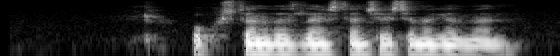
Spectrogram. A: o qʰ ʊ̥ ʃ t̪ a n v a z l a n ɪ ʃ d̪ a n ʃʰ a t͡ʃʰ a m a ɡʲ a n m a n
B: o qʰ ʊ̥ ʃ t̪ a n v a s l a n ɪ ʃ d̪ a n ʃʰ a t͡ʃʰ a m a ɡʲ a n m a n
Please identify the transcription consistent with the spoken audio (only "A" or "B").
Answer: A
